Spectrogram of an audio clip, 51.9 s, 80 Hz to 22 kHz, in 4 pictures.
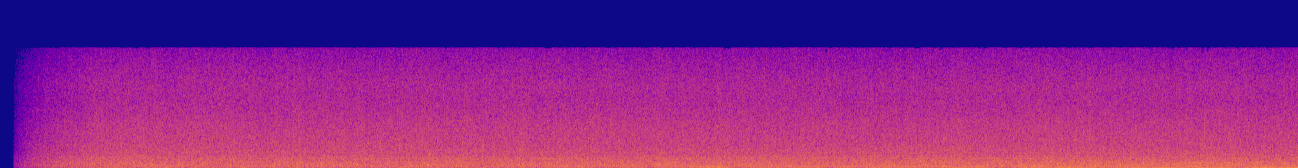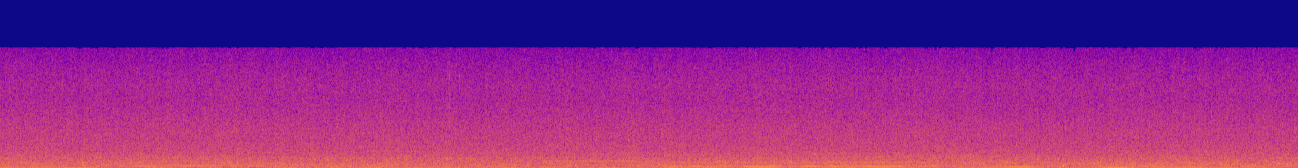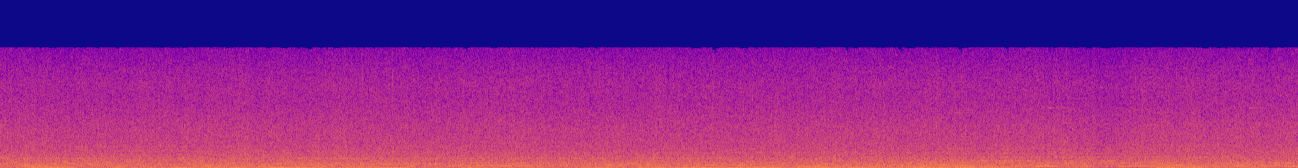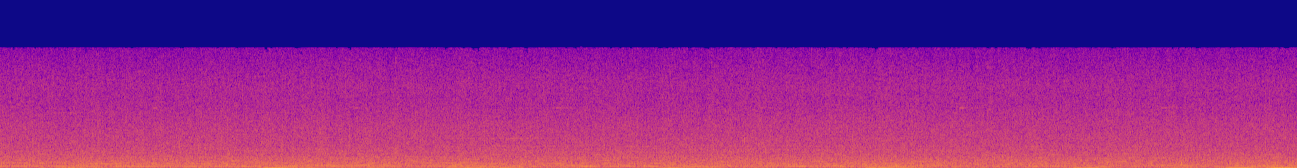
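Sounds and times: waterfall rushing: 0.2 - 51.9
slow low chord music: 4.8 - 51.9.

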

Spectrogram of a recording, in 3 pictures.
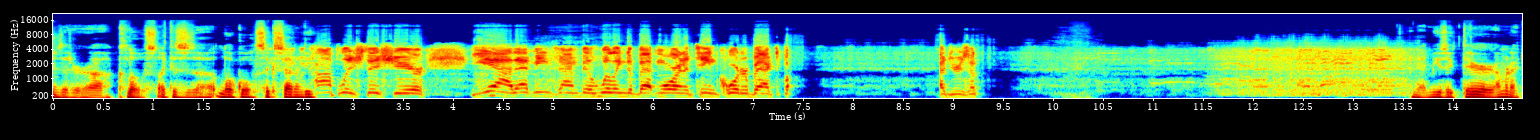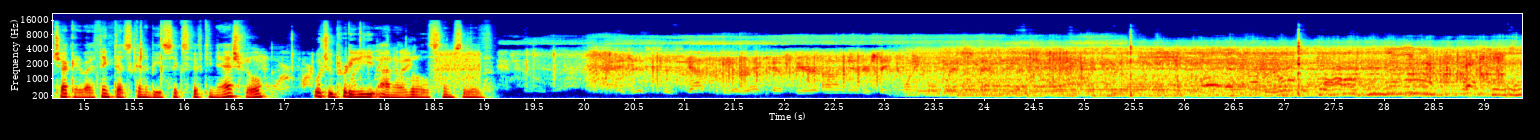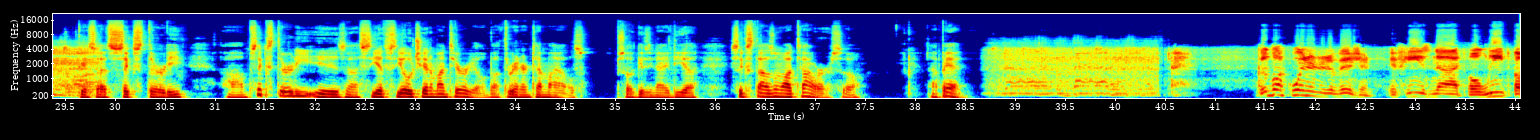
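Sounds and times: voice on thin radio speaker: 2.0 - 7.4, 8.9 - 9.3, 14.7 - 24.8, 41.4 - 44.0
music on thin radio speaker: 4.2 - 13.8, 17.2 - 29.8, 38.7 - 44.0.

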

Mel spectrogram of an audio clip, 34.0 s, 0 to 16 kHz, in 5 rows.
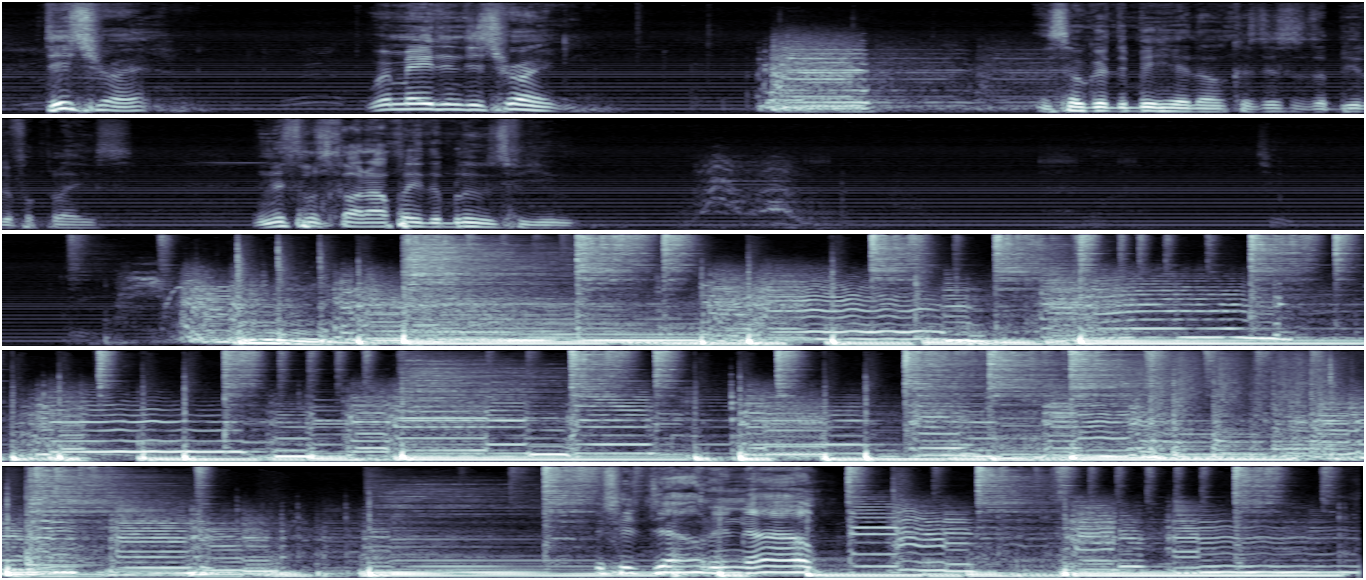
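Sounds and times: faint amplifier hum: 0.0 - 34.0
electric guitar bending notes: 3.8 - 5.5, 14.2 - 34.0
drum kit: 14.0 - 34.0
bass guitar: 14.2 - 34.0.

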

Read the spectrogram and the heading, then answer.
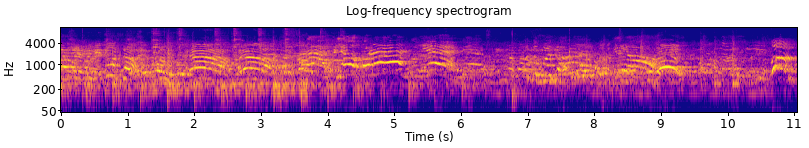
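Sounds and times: background noise: 0.0 - 11.0.

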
